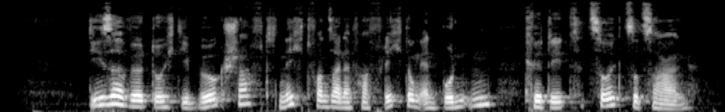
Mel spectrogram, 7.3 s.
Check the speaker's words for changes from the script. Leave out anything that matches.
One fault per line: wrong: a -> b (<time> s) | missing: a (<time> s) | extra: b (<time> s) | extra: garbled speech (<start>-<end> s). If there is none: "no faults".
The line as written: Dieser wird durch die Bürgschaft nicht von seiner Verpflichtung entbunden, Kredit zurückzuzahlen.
no faults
